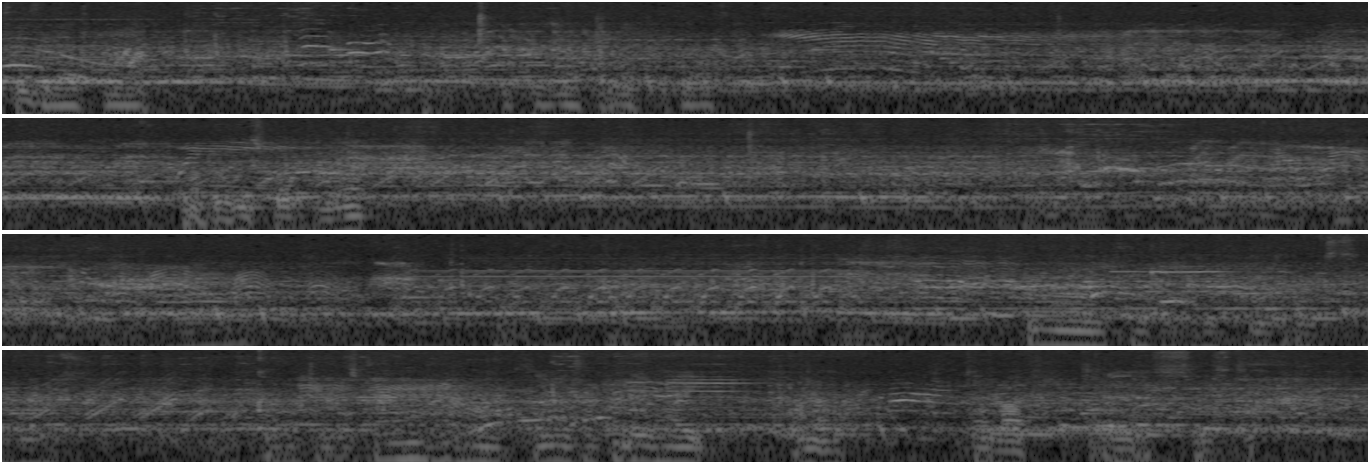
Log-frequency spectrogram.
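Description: A racing video game's kart engines hum steadily through a television speaker.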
